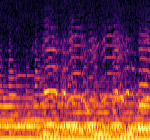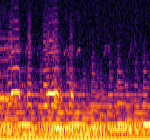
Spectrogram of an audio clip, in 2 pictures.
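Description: A flock of common cranes calling, many overlapping calls from about a second in until about four and a half seconds, over steady background music.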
